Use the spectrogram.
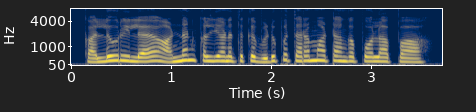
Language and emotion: Tamil, sad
